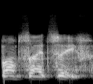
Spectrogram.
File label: bombsite clear, radio; GSG9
